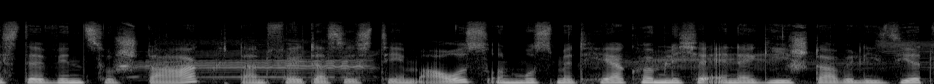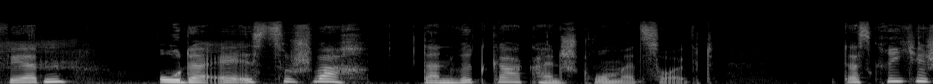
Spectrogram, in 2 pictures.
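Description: Speech recorded at one sample rate is being played back at half that rate with no conversion, a wrong sample rate fault that fits 32 kHz audio read out at 16 kHz. Throughout the clip, everything runs at half speed and a full octave (12 semitones) lower.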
